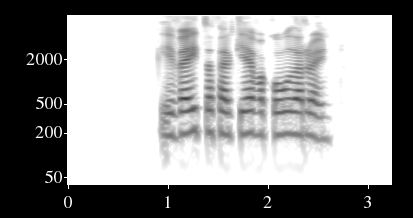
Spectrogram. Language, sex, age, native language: Icelandic, female, 40-49, Icelandic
